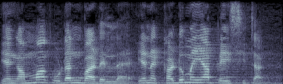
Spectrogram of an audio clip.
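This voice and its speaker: A woman in her forties preaches in a large church hall, her voice sharp and forceful. She drives her points home in short, emphatic phrases. Long reverb from the hall trails each line. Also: medium pitch, a little fast, slight background noise. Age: 40s. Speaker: guest speaker and teacher. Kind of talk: church sermon talk.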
